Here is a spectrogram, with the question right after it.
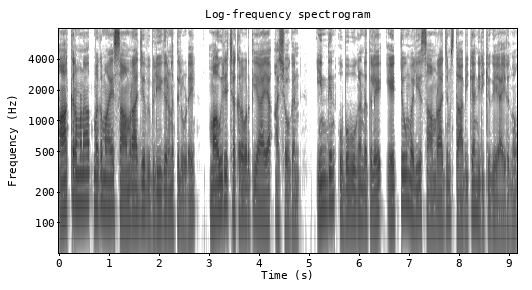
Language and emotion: Malayalam, neutral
